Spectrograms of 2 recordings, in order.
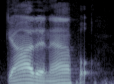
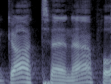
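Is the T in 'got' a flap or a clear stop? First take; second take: flap; clear stop. First: The T is a flap linking the words. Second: The T is a clear stop, words kept apart. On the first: The speaker calls it right. "the flap T can connect words together" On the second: The speaker calls it wrong. "I wouldn't say"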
